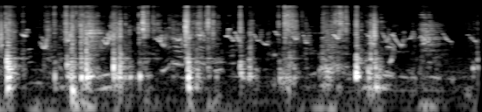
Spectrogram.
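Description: Partridge chicks give rapid, thin peeping calls with short rising and falling whistles, mixed with clucks from a larger bird and some handling noise.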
